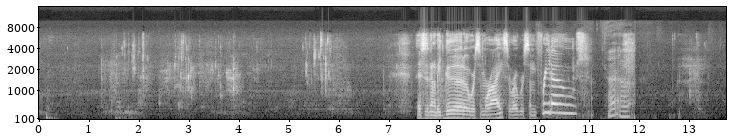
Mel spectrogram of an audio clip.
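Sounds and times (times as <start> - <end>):
food being stirred in a cooking pot: 0.4 - 9.0
thick liquid sloshing: 1.2 - 6.4
speech: 7.6 - 11.9.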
